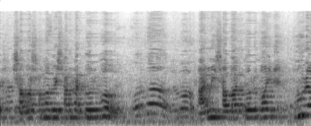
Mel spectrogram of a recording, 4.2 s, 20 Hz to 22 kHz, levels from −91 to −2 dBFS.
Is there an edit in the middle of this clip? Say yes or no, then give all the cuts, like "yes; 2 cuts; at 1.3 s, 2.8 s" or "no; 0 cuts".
yes; 1 cut; at 2.6 s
